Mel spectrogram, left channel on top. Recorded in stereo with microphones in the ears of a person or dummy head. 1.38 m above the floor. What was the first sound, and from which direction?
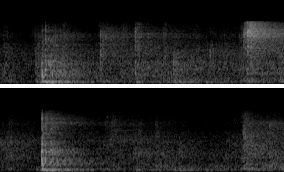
A thud, 60° right (ahead or behind).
